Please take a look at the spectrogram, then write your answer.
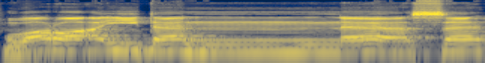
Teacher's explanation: ورأیتن، سین زبر س، ورأیت الناس، سین سیٹی کو واضح کریں، سین کو سیٹی واضح کریں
